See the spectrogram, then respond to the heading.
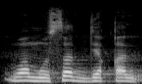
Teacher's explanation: ওয়া মুসাদ্দিকাল লিমা বাইনা ইয়াদাইয়া من التوراة وأحل لكم بعض الذي حرم عليكم وجئتكم بآية من ربكم فاتقوا الله وأطيعون ومصدقا لما بين يدي ওয়া মুসাদ্দিকাল, এখানে সোয়াদ এবং কাফ দুটার আওয়াজকে মোটা করিয়া পড়তে হবে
